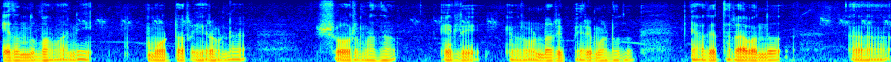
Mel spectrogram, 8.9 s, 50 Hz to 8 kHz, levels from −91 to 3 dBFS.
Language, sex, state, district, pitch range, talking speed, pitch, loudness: Kannada, male, Karnataka, Gulbarga, 105-120 Hz, 85 wpm, 115 Hz, -23 LUFS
